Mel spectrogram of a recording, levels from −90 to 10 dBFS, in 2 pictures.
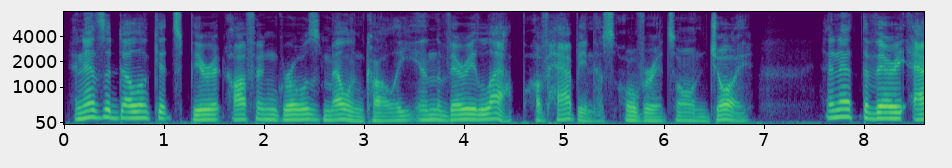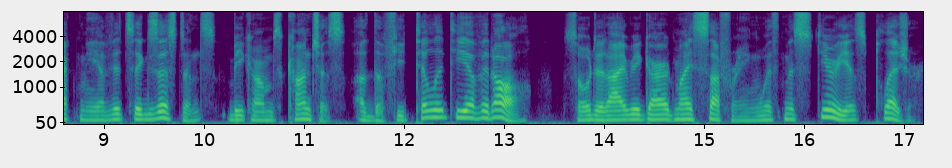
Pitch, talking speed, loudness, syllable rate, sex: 130 Hz, 150 wpm, -19 LUFS, 4.7 syllables/s, male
